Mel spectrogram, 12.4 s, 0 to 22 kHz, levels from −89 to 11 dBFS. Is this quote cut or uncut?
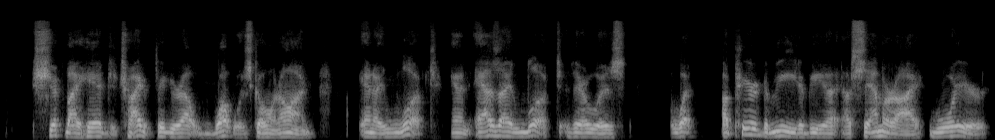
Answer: cut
